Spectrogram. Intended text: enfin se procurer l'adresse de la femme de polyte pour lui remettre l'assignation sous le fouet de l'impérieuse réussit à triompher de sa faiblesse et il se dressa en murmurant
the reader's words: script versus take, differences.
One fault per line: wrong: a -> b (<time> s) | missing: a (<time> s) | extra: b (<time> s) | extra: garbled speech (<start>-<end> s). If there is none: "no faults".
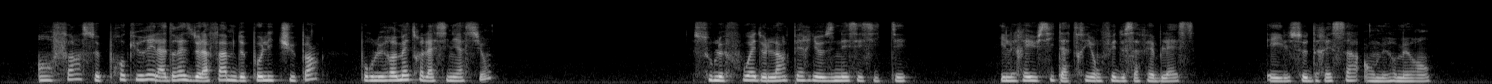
extra: chupin (2.8 s)
extra: nécessité il (8.3 s)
